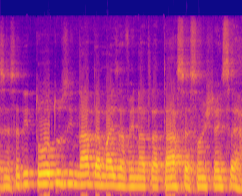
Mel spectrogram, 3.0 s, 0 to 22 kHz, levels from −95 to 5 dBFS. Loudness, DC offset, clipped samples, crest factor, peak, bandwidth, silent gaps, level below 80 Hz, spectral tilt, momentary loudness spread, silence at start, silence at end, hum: -10 LUFS; under 0.1%; 0.5%; 10 dB; 0 dBFS; 16 kHz; none; -48 dBFS; -7 dB/octave; 4 LU; 0 s; 0 s; none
